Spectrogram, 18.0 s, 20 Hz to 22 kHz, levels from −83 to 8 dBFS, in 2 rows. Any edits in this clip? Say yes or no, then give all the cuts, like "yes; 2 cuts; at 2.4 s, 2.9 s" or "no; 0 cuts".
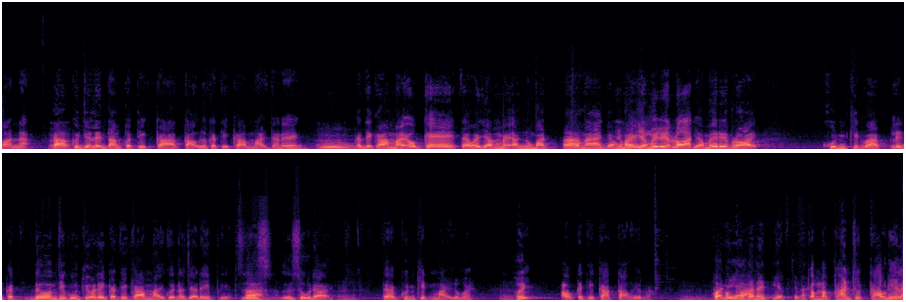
yes; 2 cuts; at 5.6 s, 6.9 s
